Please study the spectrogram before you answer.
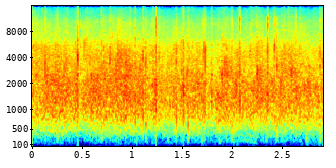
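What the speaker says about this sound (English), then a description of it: "A very big round of applause for this fantastic panel." A conference audience applauds a panel on decentralization, a dense, steady burst of clapping from a crowd, close and even throughout.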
